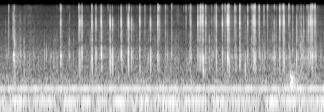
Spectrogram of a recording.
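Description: Long nails scratch quickly across the front, waistband and button area of worn black denim jeans. A rapid run of short, bright, raspy scratches sounds over a steady low hum.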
